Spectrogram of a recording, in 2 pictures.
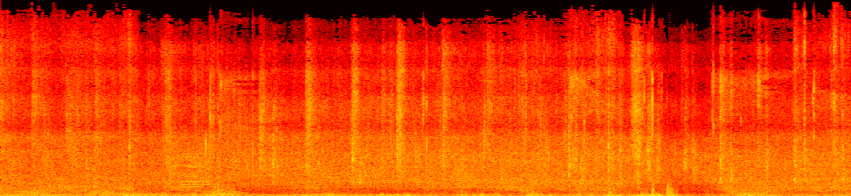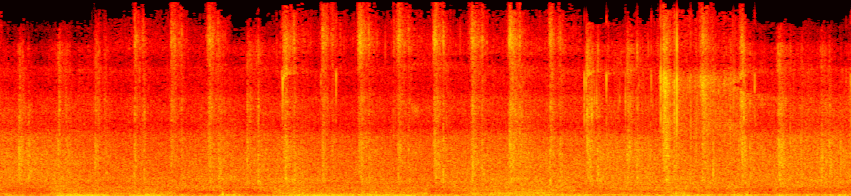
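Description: Footsteps tread on a wet pavement close by.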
